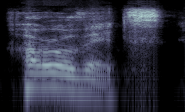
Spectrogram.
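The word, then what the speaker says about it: Horowitz: It's Ammy Aurorovitz as you would pronounce it. H O R O W I TZ.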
